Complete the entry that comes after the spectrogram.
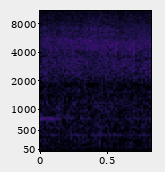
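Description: Steady, dense sizzle of a steak searing on a grill heated to about 600 to 650 degrees, a close, even hiss with no breaks and no talking.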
